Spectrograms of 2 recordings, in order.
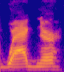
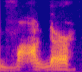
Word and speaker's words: Wagner: I was calling it Wagner because I'm from America. It's spelled Wagner, but they say Wagner.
